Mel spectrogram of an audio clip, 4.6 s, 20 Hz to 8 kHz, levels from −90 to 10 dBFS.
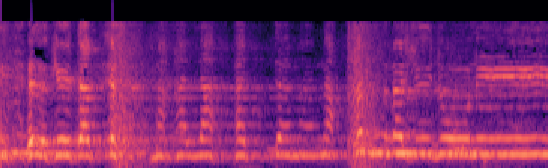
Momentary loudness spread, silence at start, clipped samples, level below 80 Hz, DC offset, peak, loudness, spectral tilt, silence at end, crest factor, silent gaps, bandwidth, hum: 9 LU; 0 s; under 0.1%; -50 dBFS; under 0.1%; 0 dBFS; -19 LUFS; -7.5 dB/octave; 0 s; 18 dB; none; 5.4 kHz; none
